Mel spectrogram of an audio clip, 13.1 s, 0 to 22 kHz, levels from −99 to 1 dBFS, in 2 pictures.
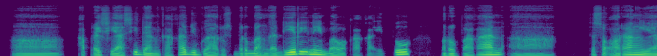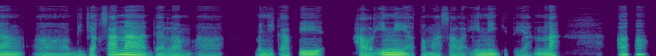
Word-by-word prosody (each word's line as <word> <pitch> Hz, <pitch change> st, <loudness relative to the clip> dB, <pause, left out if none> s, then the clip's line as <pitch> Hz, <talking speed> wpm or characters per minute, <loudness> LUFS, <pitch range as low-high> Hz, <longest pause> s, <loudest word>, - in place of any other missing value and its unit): eee, 105 Hz, 0 st, -7 dB, 0.2 s
apresiasi 110 Hz, -, -3 dB
dan 110 Hz, -1 st, -1 dB
Kakak, 110 Hz, -, -2 dB
juga 115 Hz, -8 st, -2 dB
harus 100 Hz, +1 st, -12 dB
berbangga 100 Hz, -3 st, -4 dB
diri 160 Hz, -, +8 dB
nih 145 Hz, -3 st, +6 dB
bahwa 100 Hz, +2 st, -5 dB
Kakak, -, -, -14 dB
itu 145 Hz, +11 st, +5 dB, 0.4 s
merupakan, 105 Hz, +6 st, 0 dB
eee, 95 Hz, -2 st, -10 dB, 0.4 s
seseorang 120 Hz, +4 st, 0 dB
yang, 110 Hz, +1 st, 0 dB, 0.2 s
eee, 100 Hz, -1 st, -9 dB
bijaksana 125 Hz, +2 st, +4 dB
dalam, 100 Hz, 0 st, -9 dB
eee, 100 Hz, -1 st, -16 dB, 0.4 s
menyikapi 105 Hz, +4 st, -1 dB, 0.3 s
hal 105 Hz, -2 st, -3 dB
ini 125 Hz, -5 st, +6 dB
atau 105 Hz, +2 st, -13 dB
masalah 100 Hz, 0 st, -10 dB
ini 110 Hz, 0 st, -1 dB
gitu 100 Hz, -2 st, -19 dB
ya 90 Hz, -, -15 dB
nah, 115 Hz, 0 st, -2 dB, 0.7 s
eee, 140 Hz, +2 st, -1 dB
105 Hz, 135 wpm, -30 LUFS, 100-120 Hz, 0.7 s, diri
